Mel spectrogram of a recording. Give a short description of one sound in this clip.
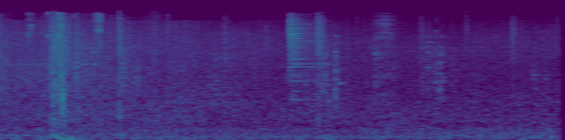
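Heavy footsteps crunch on stony ground.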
